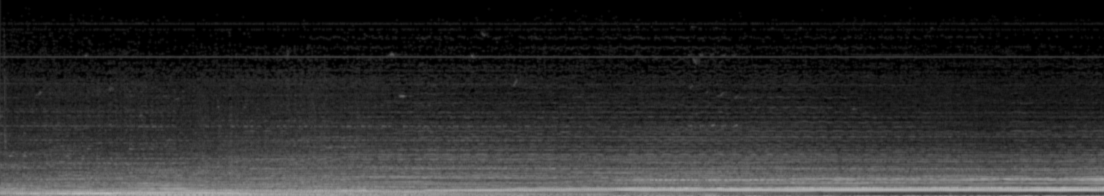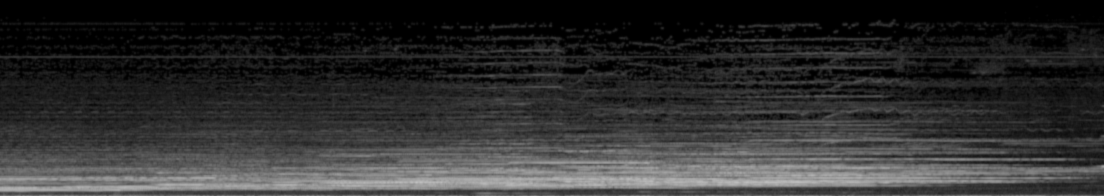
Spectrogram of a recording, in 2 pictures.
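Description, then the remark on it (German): Dense orchestral tone clusters hold steady and slowly drift upward, a thick, shimmering wall of sustained sound that stays loud throughout, its low register gradually thinning out into a high, glassy haze. “Das ist ein Ausschnitt aus Atmosphäre, dem berühmten Orchesterwerk von Ligeti.”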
